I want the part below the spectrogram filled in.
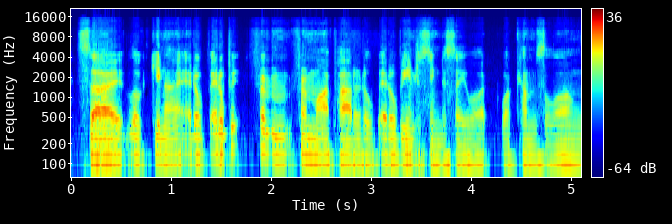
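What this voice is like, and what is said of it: Australian-accented English speech. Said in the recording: “The accent.”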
